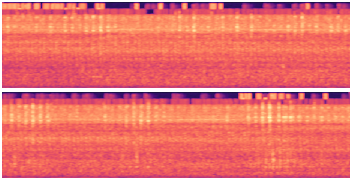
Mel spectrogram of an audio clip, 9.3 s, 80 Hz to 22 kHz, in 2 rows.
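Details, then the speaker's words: 2003 Saturn Vue idling with a busy, rattly knocking clatter from the front-end accessories; owner believes the AC compressor is shot, with the system recently charged and the condenser replaced, but exact source unconfirmed. "I believe it's the AC compressor. The compressor is shot. It's just the pulleys, but that's recently charged."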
